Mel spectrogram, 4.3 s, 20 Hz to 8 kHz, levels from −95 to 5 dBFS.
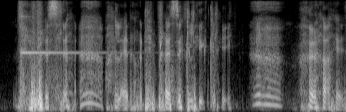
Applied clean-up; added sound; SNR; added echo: none; Glockenspiel; 15 dB; none.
